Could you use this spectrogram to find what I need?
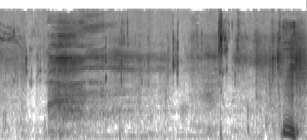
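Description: Soft chewing of a moist meatball topped with sesame seeds: quiet, irregular wet mouth sounds and small crunches, with a sharper tick midway and a louder burst near the end.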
